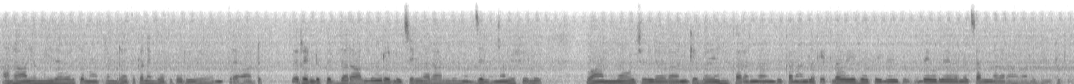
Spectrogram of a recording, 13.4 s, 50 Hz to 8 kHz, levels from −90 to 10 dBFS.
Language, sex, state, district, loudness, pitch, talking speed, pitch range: Telugu, female, Andhra Pradesh, Chittoor, -32 LUFS, 175 Hz, 130 wpm, 170-185 Hz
